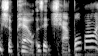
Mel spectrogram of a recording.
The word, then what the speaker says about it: Chappell: post for National Women's Day, where they showed Chappelle Roan, Miley Cyrus, and somebody else, and they also spelled Chappelle Roan's, or is it Chapel? I keep on saying Chappelle.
